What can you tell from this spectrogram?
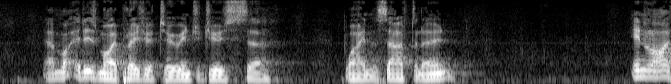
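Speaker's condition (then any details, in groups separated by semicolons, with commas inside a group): No condition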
